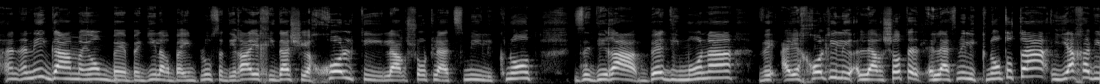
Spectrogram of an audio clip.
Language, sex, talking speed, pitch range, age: Hebrew, female, 115 wpm, 225-320 Hz, 30-49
